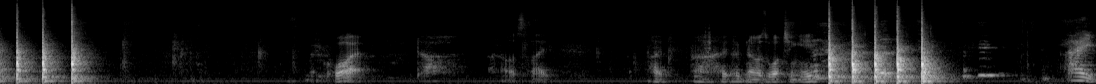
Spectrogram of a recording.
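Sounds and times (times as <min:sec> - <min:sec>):
firm knocking on a door: 0:00.0 - 0:01.0, 0:08.2 - 0:09.5
speech: 0:07.2 - 0:09.4, 0:10.8 - 0:10.9.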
